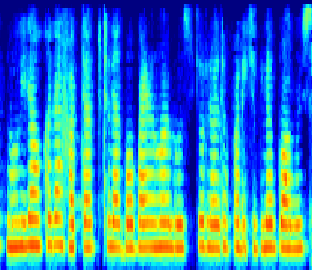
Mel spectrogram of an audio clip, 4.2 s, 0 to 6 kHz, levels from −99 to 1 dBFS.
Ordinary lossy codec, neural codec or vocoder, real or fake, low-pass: MP3, 32 kbps; codec, 24 kHz, 0.9 kbps, WavTokenizer, medium music audio release; fake; 5.4 kHz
